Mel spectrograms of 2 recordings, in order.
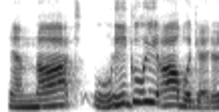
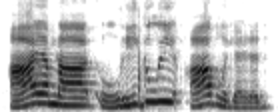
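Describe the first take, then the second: First: It is said at normal speaking speed. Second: It is said slowly and deliberately.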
